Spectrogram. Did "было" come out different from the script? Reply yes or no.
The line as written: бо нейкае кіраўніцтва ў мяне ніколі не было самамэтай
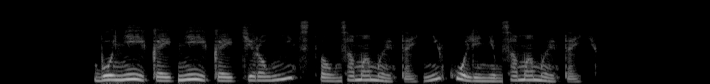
yes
